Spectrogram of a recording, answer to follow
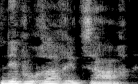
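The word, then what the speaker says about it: נבוכדנאצר: cas nevoux rares edzard on prononce nevoux rares et zares ok c'est nîmes et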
